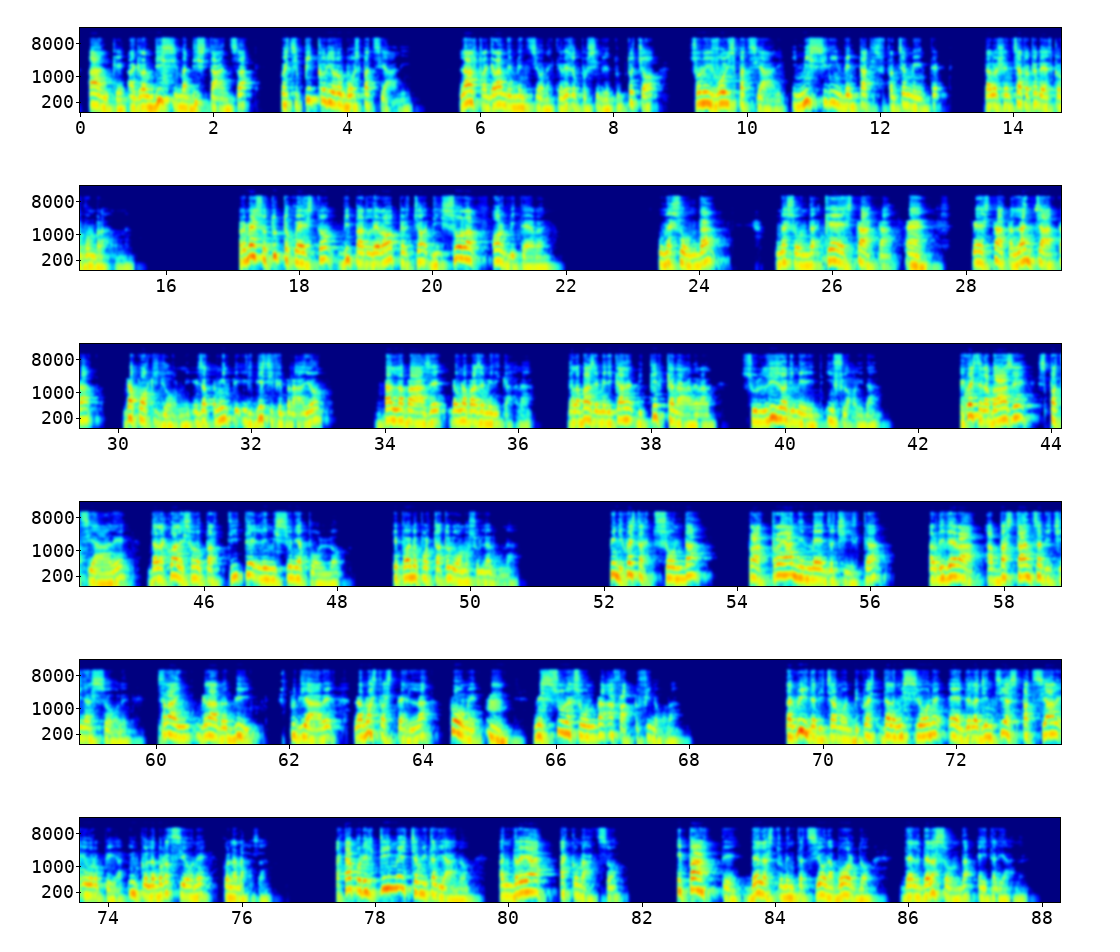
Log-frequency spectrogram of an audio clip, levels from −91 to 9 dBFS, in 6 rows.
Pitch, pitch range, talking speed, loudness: 160 Hz, 130-180 Hz, 110 wpm, -24 LUFS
